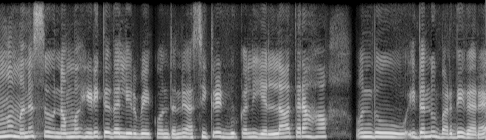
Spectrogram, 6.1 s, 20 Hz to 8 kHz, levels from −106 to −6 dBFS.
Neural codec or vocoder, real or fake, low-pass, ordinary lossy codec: codec, 16 kHz, 2 kbps, X-Codec, HuBERT features, trained on balanced general audio; fake; none; none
